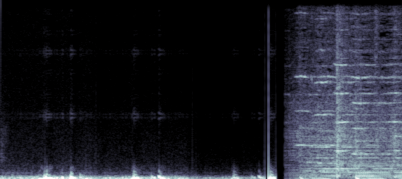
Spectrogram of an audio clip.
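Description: Heartbeat sound effect: low double thuds, roughly one pair a second. A short high tone and a brief drop-out come just under three seconds in, and then music starts.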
